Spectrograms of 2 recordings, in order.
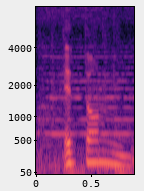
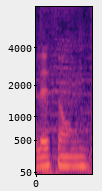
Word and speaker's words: Eton: Bueno, y el primer deporte que os traemos hoy en la sección se llama Eton Wall Game. Es un juego que guarda ciertas semejanzas con el rugby y que se creó en el Eton College, un colegio de la ciudad de Eton, en Inglaterra.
